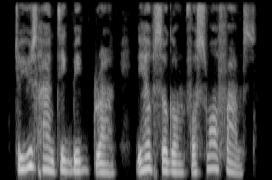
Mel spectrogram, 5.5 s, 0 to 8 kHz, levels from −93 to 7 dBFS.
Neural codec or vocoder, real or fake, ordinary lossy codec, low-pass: vocoder, 22.05 kHz, 80 mel bands, Vocos; fake; MP3, 48 kbps; 7.2 kHz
